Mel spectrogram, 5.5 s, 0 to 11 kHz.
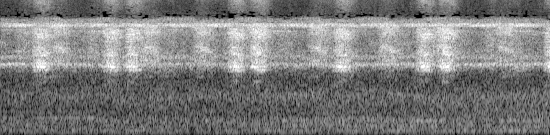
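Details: Night chorus of crickets in woodland, taped September 2, 2023 on a phone with a stereo microphone; an unbroken high-pitched ringing drone overlaid by irregular clusters of brighter chirps, often in pairs.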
